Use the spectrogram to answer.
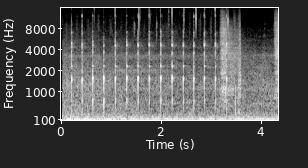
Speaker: ऐसी आवाजें आती है जब आप खराब सस्पेंशन में गाड़ी चलाते हो तो जो आपको अंदर आवाज आती है ना कट कट कट कट तो ये वो आवाज रहती है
